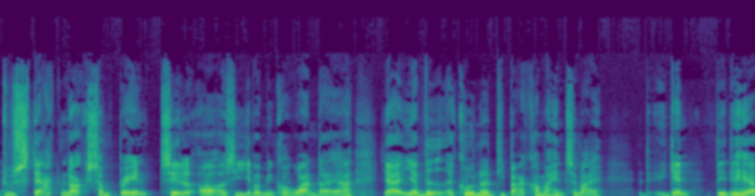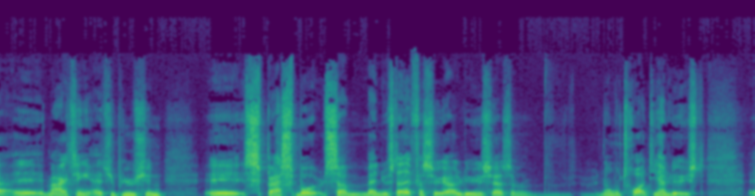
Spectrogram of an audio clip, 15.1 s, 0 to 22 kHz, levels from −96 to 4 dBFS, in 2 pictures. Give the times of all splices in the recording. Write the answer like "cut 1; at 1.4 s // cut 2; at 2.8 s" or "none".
cut 1; at 2.5 s // cut 2; at 6.4 s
